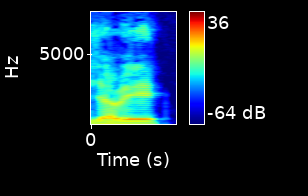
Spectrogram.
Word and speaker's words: Yahvé: ya ni siquiera los sacerdotes fueron capaces de pronunciar el nombre de de Jehová, el nombre de Yahvé, algunos dicen Yahweé.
